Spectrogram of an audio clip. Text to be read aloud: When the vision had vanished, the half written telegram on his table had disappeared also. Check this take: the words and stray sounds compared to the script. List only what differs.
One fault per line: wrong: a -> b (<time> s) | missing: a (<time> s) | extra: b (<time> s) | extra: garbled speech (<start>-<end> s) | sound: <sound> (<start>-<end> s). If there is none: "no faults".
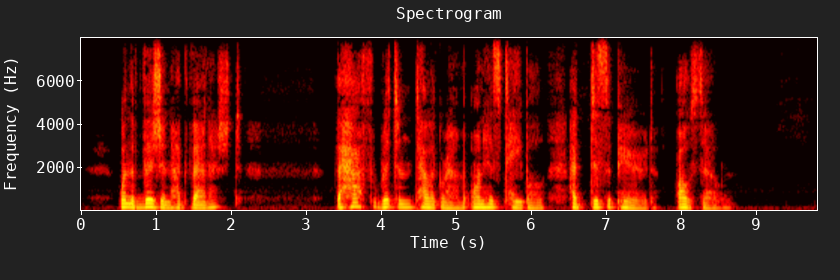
no faults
